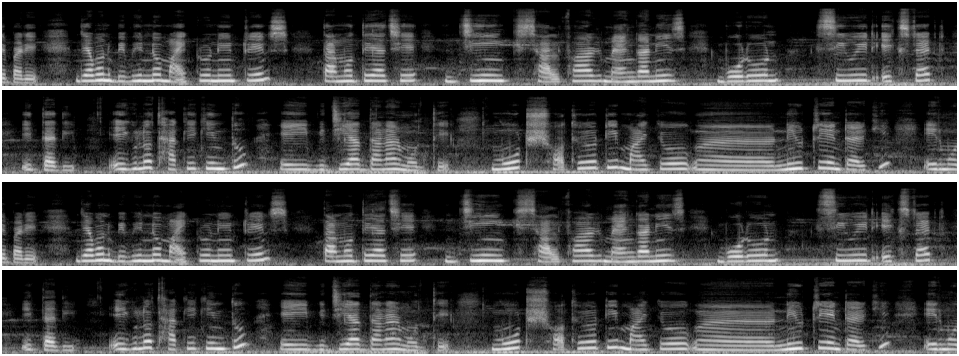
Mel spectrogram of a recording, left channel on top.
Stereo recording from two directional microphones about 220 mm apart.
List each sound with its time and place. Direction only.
0.0 s a woman's voice: 5° left (ahead or behind)
14.8 s speech: 40° right (ahead or behind)
15.0 s speech: 5° left (ahead or behind)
